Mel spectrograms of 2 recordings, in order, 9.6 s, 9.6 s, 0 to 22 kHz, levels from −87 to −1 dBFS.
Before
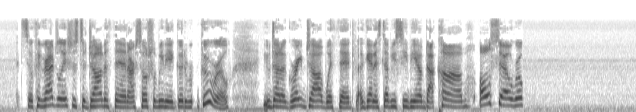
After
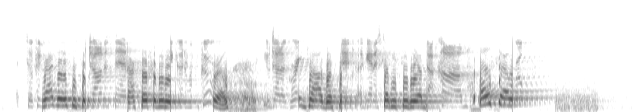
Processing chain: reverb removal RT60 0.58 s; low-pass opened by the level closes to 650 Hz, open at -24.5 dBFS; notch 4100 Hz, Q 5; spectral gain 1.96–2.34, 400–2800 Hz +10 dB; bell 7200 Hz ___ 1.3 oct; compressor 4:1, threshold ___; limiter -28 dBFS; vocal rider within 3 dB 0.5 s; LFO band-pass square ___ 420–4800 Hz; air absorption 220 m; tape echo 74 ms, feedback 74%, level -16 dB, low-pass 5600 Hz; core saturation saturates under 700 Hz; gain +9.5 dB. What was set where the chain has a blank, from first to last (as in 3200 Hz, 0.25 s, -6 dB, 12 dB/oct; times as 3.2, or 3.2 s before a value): -4 dB, -36 dBFS, 0.78 Hz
